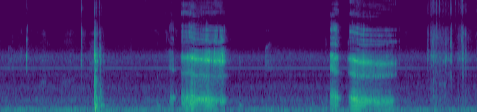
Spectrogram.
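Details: Two long, loud, rumbling belches about three seconds apart, each preceded by a short click-like sound, after eating kimchi fried rice gimbap with ginger ale: burping.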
